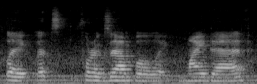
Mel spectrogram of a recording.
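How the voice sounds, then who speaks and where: A woman's voice: lowish voice, level tone, measured pace. A woman co-hosting a podcast in casual chat, easygoing and agreeable, leaning on "like" a lot. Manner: easygoing, agreeable, uses "like" often. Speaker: podcast co-host. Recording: echoey room with background noise.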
